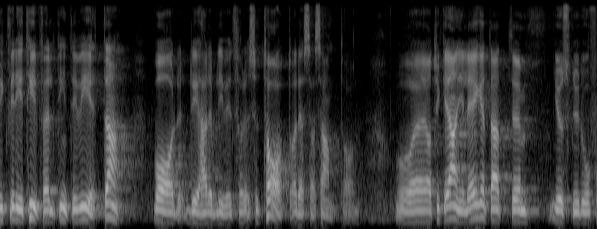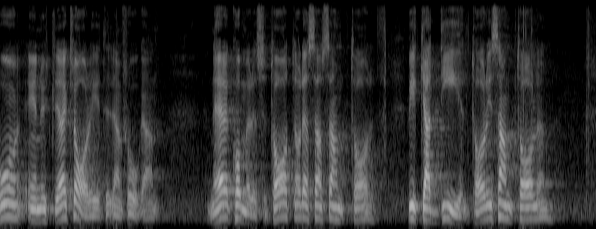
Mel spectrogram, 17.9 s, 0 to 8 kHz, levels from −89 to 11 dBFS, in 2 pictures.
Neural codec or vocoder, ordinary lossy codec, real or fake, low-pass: none; none; real; 7.2 kHz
